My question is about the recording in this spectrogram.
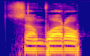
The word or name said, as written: sambwarot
